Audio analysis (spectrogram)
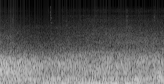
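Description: Cars pass steadily on a town-centre road in Inukai, Oita, giving a constant close rumble of tyres and engines at an even level, with no voices.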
